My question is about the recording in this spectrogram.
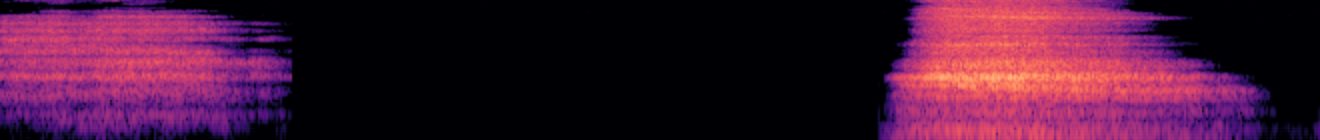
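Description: A deep breath in and out during a relaxation exercise: two airy, sighing breath sounds separated by about three seconds of silence, the second longer and louder than the first.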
